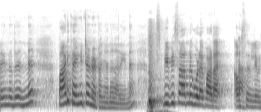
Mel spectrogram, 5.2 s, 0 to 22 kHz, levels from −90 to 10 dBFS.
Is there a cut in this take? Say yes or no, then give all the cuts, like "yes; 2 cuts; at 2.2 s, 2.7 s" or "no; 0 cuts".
yes; 1 cut; at 3.1 s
